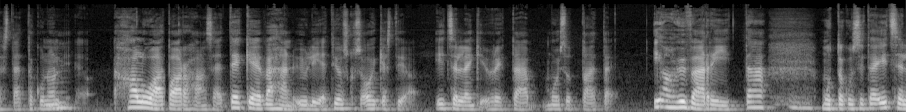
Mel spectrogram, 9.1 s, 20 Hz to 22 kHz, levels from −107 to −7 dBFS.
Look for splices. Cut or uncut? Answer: cut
